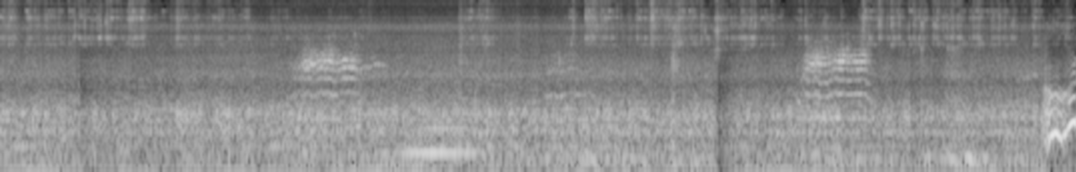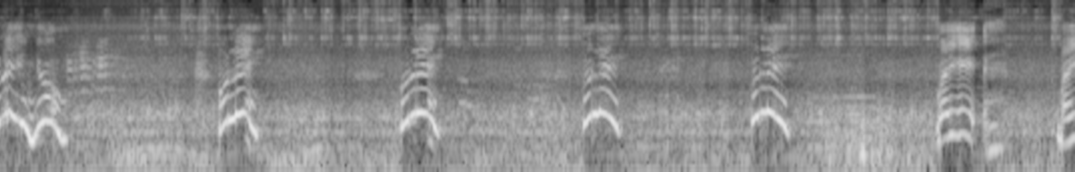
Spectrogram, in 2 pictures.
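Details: A 'talking' domestic cat: after some quieter murmurs early on, a series of short, arched meows rises and falls in pitch, repeated roughly every two seconds through the second half, over a steady background hum.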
